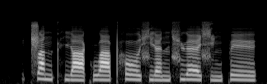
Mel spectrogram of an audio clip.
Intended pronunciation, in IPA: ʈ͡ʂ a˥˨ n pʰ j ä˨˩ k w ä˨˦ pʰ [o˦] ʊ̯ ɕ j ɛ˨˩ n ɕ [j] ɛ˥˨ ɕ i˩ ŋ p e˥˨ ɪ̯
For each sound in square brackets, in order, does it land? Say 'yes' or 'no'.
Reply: no, no

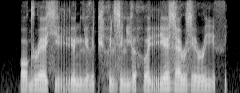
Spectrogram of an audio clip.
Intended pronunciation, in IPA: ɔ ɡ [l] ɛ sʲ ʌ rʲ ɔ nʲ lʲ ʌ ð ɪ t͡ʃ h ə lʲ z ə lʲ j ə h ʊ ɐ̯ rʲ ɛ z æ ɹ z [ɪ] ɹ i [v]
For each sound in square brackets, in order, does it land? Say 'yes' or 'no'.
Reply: no, yes, no

